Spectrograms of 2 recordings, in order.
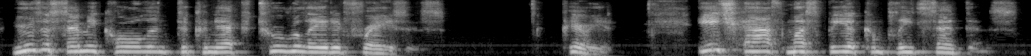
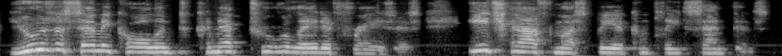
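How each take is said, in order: First: There is a full stop pause between sentences. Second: There is a shorter semicolon pause between sentences.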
